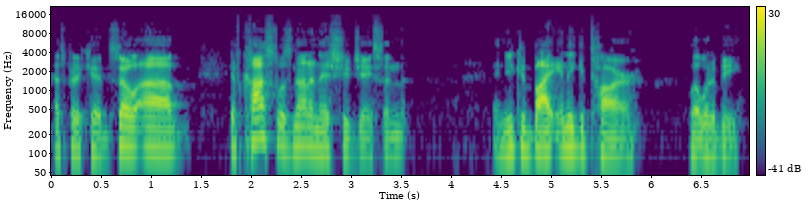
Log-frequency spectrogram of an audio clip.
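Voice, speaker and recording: A man hosting a casual interview, asking short, quick-fire questions. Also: on the low side, a bit bright. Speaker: interview host.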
